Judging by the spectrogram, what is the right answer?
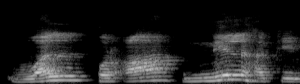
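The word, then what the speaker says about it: وَالْقُرْآنِ الْحَكِيمِ: When you stop at the ayat, you pronounce Al-Hakim, but when you pronounce along with Wal Qur'anil Hakim, you join noon with this one.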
